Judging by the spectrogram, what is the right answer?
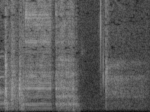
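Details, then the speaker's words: ImageWriter II printer with the Apple IIc, power-on with paper loaded before a color print test: quick whirring motor buzz, short mechanical bursts and a light clack as the head carriage moves down and up; normal. "noise you just heard was the cartridge moving down and up."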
